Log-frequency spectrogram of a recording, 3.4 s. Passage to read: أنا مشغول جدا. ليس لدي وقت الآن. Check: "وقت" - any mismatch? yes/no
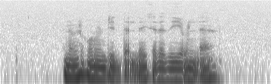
yes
